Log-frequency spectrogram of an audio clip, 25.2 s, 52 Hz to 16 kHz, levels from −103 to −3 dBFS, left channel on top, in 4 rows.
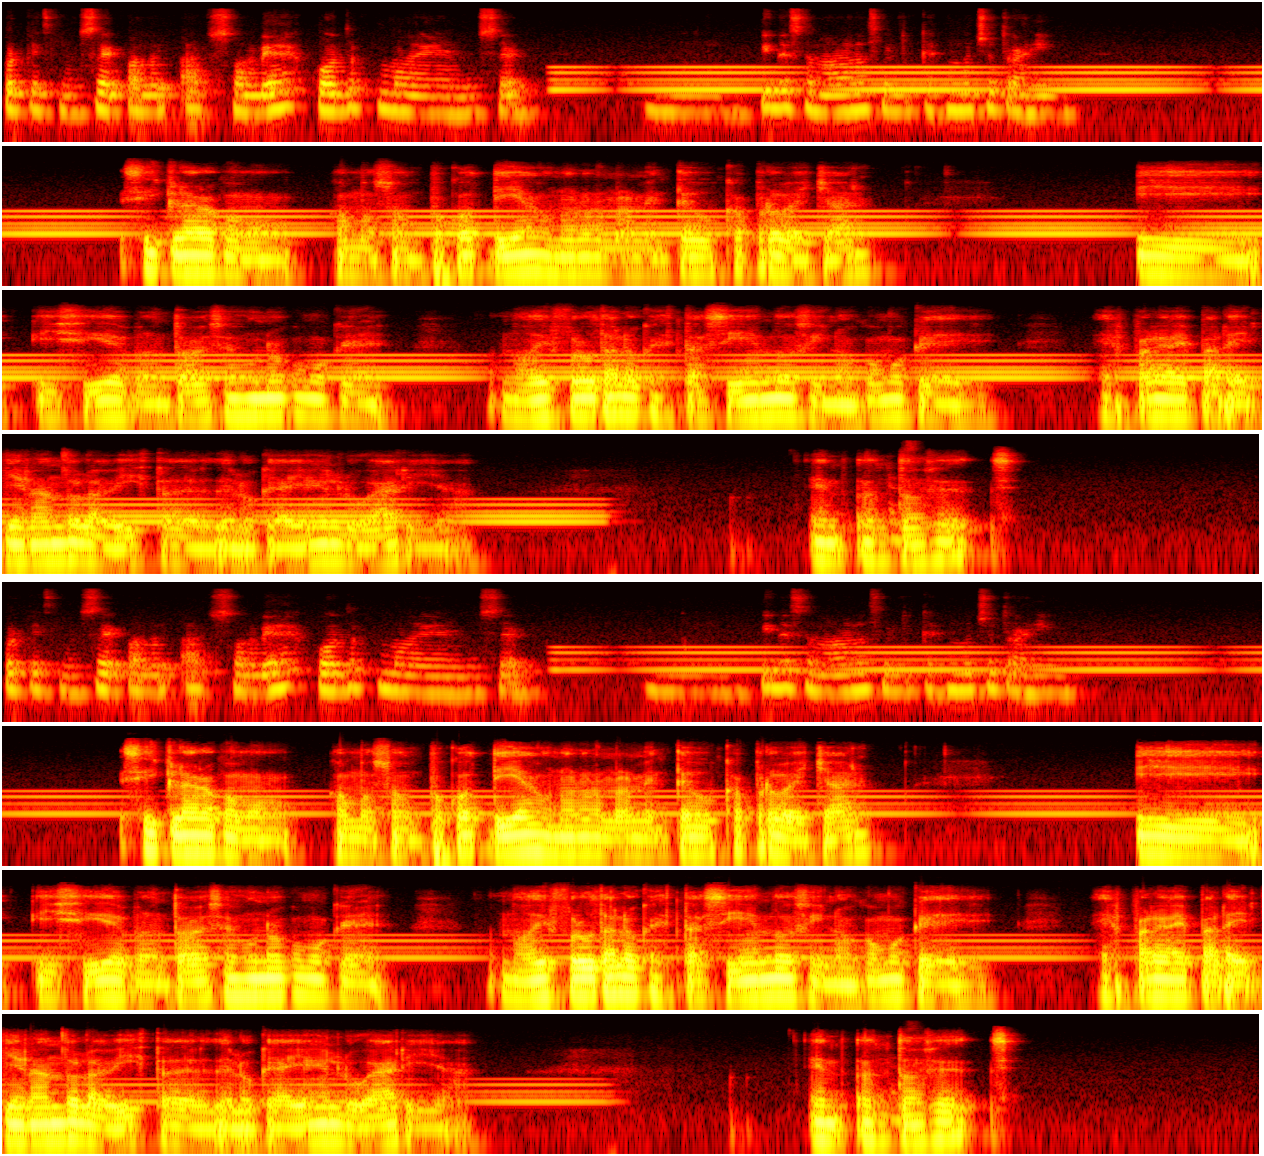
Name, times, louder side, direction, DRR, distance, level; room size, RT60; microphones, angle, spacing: voice 1, 0.0-2.7 3.2-5.4 23.3-23.4, left 2 dB, 55° left, 0.8 m, -37 dB
sound 1, 2.7-21.9, left 5 dB, 85° left, 0.5 m, -37 dB
voice 2, 6.9-10.6 12.0-14.5 15.1-17.5 18.1-21.2 22.9-23.9, right 3 dB, 40° right, 0.4 m, -24 dB
2.4 x 2.3 x 2.7 m
head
